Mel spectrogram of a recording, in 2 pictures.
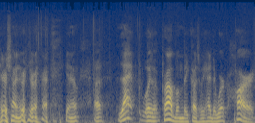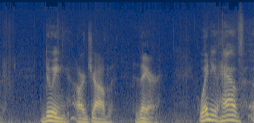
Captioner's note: laughs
